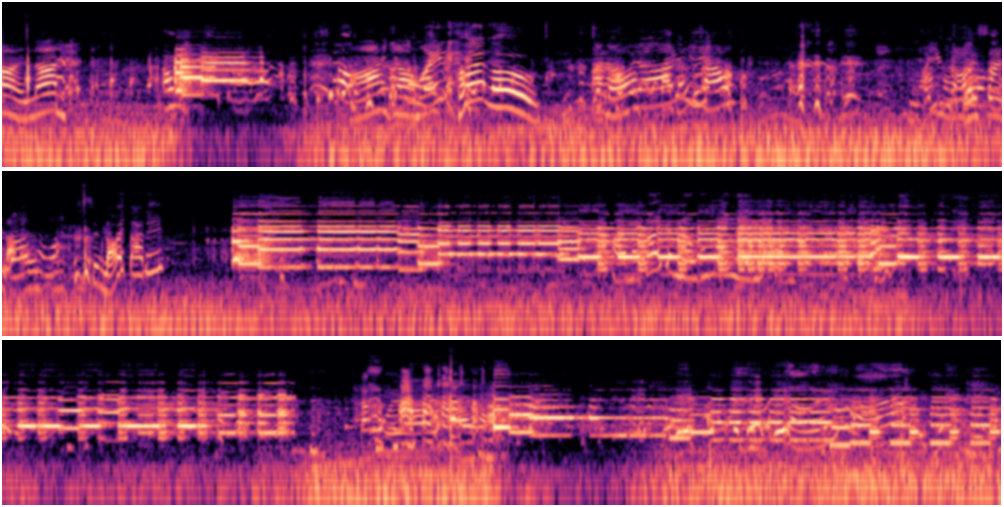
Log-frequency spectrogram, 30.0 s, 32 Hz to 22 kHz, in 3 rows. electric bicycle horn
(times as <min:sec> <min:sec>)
0:01.7 0:02.7, 0:12.3 0:23.0, 0:24.9 0:29.9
